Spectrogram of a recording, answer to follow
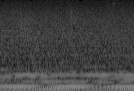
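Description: Pipe organ holding steady sustained chords, changing to a new chord right at the start.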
